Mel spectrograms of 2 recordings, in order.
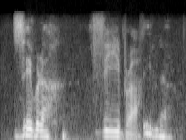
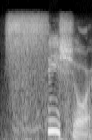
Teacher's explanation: The difference is you're using your vocal cords in Z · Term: voiced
